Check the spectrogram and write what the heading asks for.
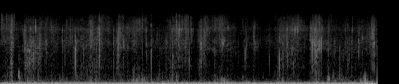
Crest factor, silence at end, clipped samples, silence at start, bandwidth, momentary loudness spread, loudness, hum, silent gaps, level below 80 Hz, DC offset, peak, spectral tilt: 24 dB; 0.2 s; under 0.1%; 0 s; 13.5 kHz; 4 LU; -38 LUFS; none; none; -40 dBFS; 3%; -14 dBFS; -2.5 dB/octave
